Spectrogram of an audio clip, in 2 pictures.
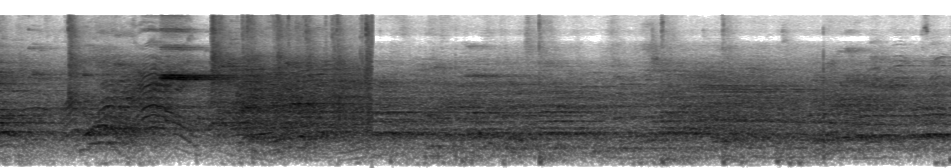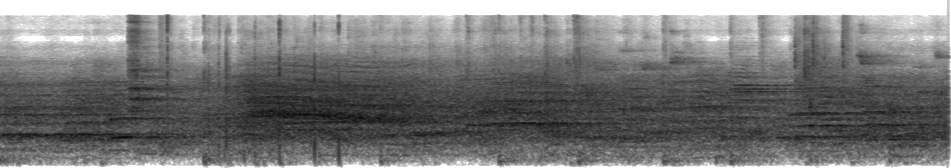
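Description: Young girls shout and call out to each other, echoing in a large hall.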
